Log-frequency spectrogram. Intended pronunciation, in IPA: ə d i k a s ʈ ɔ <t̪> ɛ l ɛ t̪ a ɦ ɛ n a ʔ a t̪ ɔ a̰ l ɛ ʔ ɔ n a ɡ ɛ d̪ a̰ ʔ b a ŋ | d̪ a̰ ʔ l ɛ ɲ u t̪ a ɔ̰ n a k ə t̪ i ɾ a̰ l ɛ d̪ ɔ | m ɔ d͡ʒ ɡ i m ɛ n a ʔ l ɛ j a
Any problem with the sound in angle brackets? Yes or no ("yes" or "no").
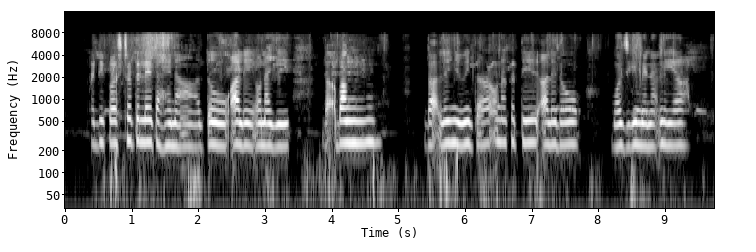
no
